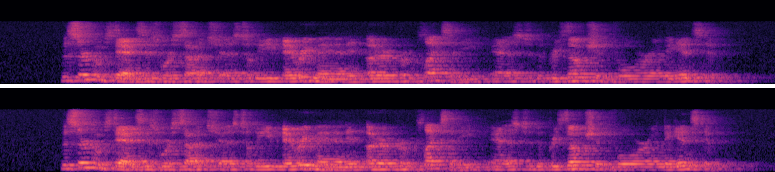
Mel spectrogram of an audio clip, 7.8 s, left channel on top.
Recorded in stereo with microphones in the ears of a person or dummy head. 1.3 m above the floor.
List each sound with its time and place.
0.6 s a man speaking: 15° right (ahead or behind), 5.5 m; by 7.2 s 55° right (ahead or behind), 4.5 m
